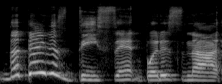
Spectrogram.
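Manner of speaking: ordinary talk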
